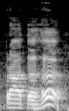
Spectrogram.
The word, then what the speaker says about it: प्रातः: से उच्चारण होता है विसर्ग सहित रूप को आप प्राप्त नहीं बोलोगे प्रातः यानी विसर्ग का उच्चारण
